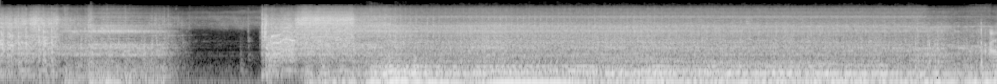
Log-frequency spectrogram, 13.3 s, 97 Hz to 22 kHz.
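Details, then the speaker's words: Wrecked SN95 Ford Mustang first start after sitting, charged borrowed battery, fresh fuel: cranks, catches and settles into a lumpy idle with quick bad tapping from the top end, probably lifter tick. "It's got some really bad tap in the top. I don't know if you guys can hear that or not, but it's tapping really bad."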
